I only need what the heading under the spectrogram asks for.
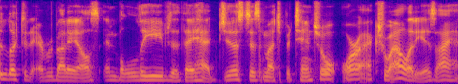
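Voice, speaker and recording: A man speaks in an unremarkable speaking voice at a fairly high pitch. His pace is fairly quick. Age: 30s. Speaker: author and business strategist. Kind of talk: interview.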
